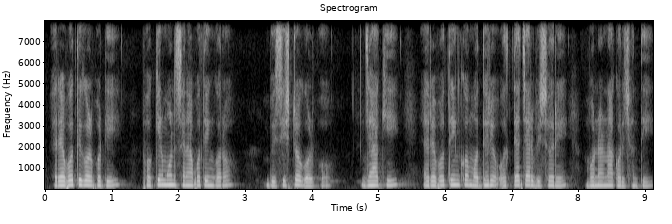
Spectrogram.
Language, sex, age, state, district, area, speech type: Odia, female, 18-30, Odisha, Boudh, rural, spontaneous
